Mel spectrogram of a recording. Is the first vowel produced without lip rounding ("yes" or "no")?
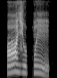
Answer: yes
